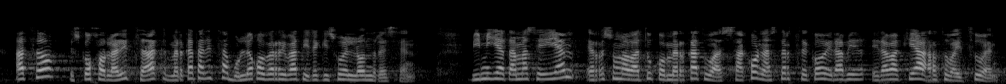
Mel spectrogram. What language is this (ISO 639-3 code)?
eus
